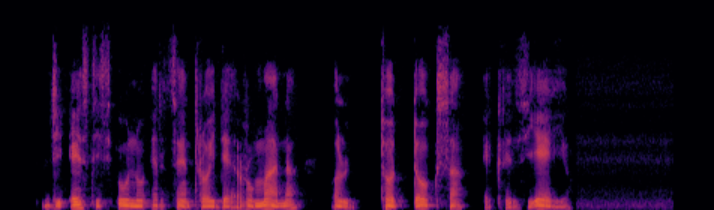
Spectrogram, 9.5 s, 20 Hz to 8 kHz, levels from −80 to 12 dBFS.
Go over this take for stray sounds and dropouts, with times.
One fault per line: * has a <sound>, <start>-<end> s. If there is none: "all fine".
all fine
